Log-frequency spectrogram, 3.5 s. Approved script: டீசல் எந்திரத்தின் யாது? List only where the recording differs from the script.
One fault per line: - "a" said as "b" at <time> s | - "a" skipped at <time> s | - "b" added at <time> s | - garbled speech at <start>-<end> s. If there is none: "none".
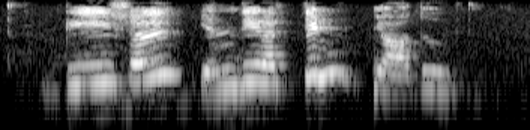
none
